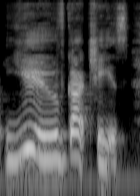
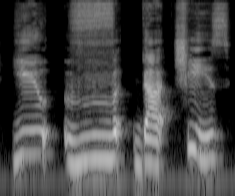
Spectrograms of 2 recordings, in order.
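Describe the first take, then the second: First: "You've" run together as one word; joined contraction. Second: "v" held separately after "You"; contraction pulled apart. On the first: Teacher showing the normal contraction, "You've" joined up. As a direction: say "You've" as a single syllable. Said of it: "You say". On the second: Teacher showing a contraction wrongly said, "You v" split apart. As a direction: slowly split "You v" into two sounds. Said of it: "we don't say them apart". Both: Shown as a demonstration.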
